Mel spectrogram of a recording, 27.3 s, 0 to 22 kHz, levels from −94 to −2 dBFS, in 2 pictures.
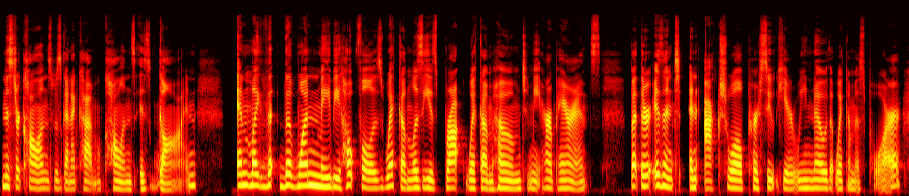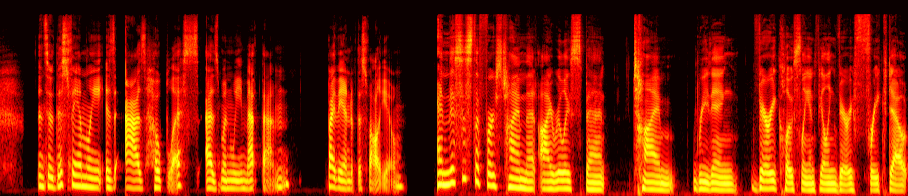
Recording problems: none

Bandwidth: 16 kHz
